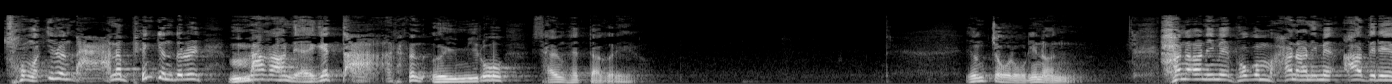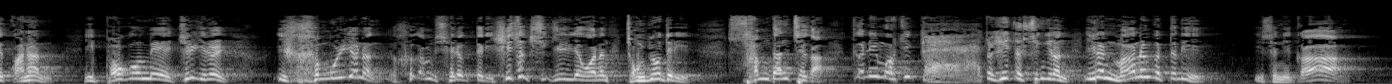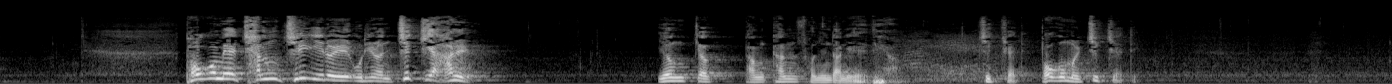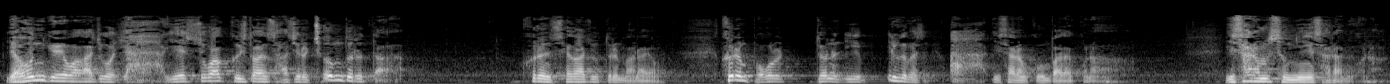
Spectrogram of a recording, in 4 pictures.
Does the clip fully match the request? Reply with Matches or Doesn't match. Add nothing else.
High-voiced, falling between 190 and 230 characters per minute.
Matches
